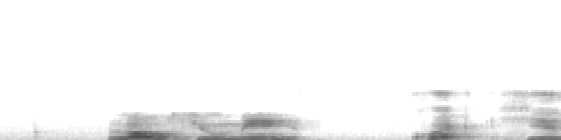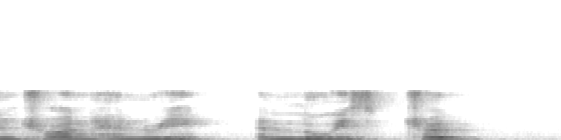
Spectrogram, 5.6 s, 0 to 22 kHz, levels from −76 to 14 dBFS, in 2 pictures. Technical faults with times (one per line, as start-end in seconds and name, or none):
0.00-1.50 input switched to a poorer device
